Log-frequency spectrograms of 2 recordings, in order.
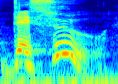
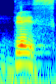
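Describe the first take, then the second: First: The final u vowel is clearly voiced. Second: The final u vowel is nearly silent. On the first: The speaker calls it wrong. "you might imagine that that middle word is pronounced desu" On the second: The speaker calls it right. "that U comes out suppressed like this"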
